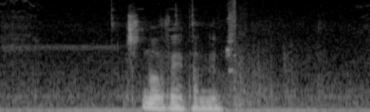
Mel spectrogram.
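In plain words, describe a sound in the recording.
A game menu chimes as a choice is confirmed.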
